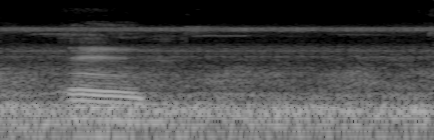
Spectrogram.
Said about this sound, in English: oh yeah, there's an airplane right now.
